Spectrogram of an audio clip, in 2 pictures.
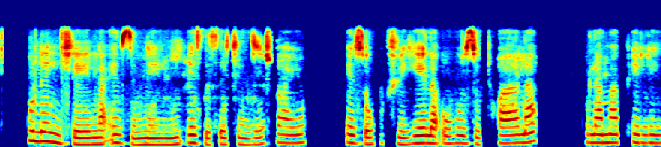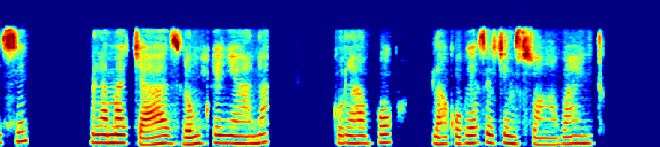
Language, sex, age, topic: North Ndebele, male, 50+, health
